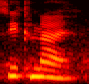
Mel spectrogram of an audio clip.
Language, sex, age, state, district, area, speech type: Maithili, female, 30-45, Bihar, Purnia, urban, read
